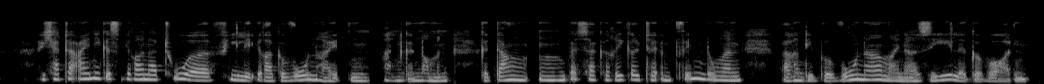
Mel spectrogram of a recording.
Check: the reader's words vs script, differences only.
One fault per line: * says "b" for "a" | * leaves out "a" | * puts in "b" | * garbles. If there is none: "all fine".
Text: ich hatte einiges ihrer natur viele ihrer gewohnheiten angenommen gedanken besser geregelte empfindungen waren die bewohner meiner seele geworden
all fine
